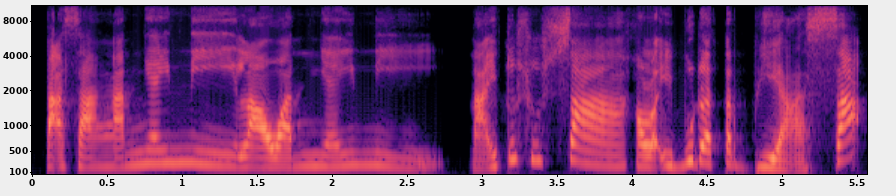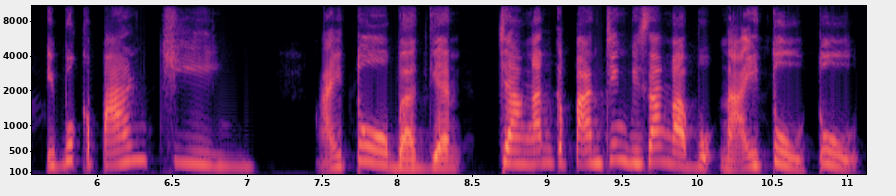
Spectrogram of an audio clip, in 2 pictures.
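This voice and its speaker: A middle-aged woman gives frank, explanatory advice to a mother. Her voice sits a little high and sounds bright, recorded dry and close. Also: no echo. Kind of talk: advice conversation.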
